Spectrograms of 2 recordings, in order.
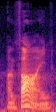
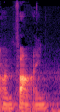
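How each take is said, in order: First: It is said in a relaxed, convincing tone. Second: It is said in an unconvincing, strained tone. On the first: The speaker really is fine. "people will believe you" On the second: The speaker is not really fine. "people won't believe you"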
